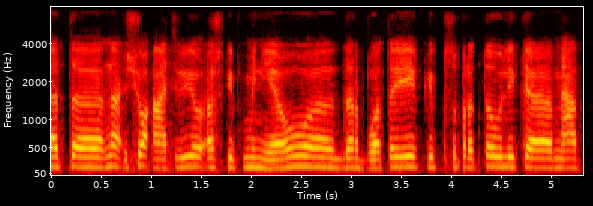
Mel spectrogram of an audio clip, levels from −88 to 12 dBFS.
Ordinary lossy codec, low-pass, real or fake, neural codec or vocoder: AAC, 32 kbps; 7.2 kHz; real; none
